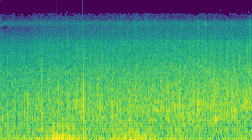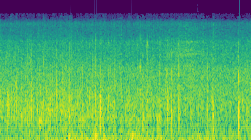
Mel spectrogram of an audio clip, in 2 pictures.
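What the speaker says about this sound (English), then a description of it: "And heavy rain." Heavy rain pours down steadily in a forest, a dense hiss of drops striking surfaces, close and continuous with a few louder individual splashes.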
